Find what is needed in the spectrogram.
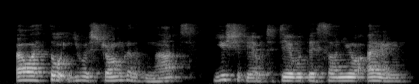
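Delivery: ordinary talk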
